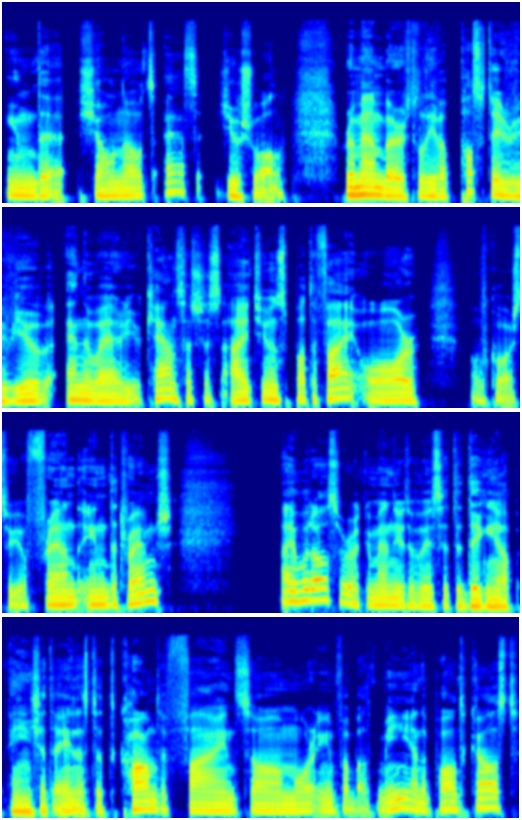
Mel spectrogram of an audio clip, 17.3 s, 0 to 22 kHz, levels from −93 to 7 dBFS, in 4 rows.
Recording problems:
none

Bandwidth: 15.5 kHz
